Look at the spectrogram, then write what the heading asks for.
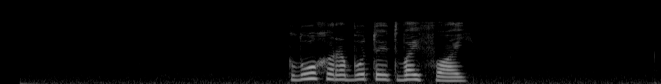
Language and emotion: Russian, neutral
